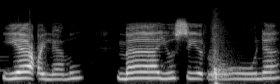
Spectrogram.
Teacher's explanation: سین کی سیٹی ہم نے واضح کرنی ہے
